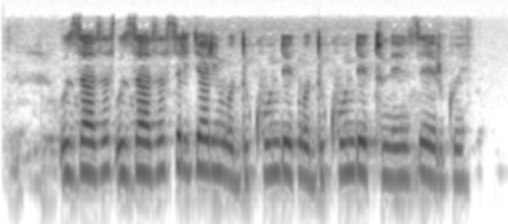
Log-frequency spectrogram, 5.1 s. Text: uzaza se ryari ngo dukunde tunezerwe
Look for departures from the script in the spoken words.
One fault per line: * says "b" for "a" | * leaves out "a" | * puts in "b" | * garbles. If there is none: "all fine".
* puts in "uzaza"
* puts in "ngo dukunde"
